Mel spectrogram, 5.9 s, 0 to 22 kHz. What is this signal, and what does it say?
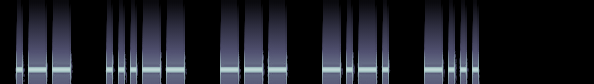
Morse code, heard as a keyed tone, about 20 wpm, spaced as for 14 wpm, 700 Hz. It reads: W3OCB
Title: 193 Lesson 31g - Letter v - Call Signs 20wpm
